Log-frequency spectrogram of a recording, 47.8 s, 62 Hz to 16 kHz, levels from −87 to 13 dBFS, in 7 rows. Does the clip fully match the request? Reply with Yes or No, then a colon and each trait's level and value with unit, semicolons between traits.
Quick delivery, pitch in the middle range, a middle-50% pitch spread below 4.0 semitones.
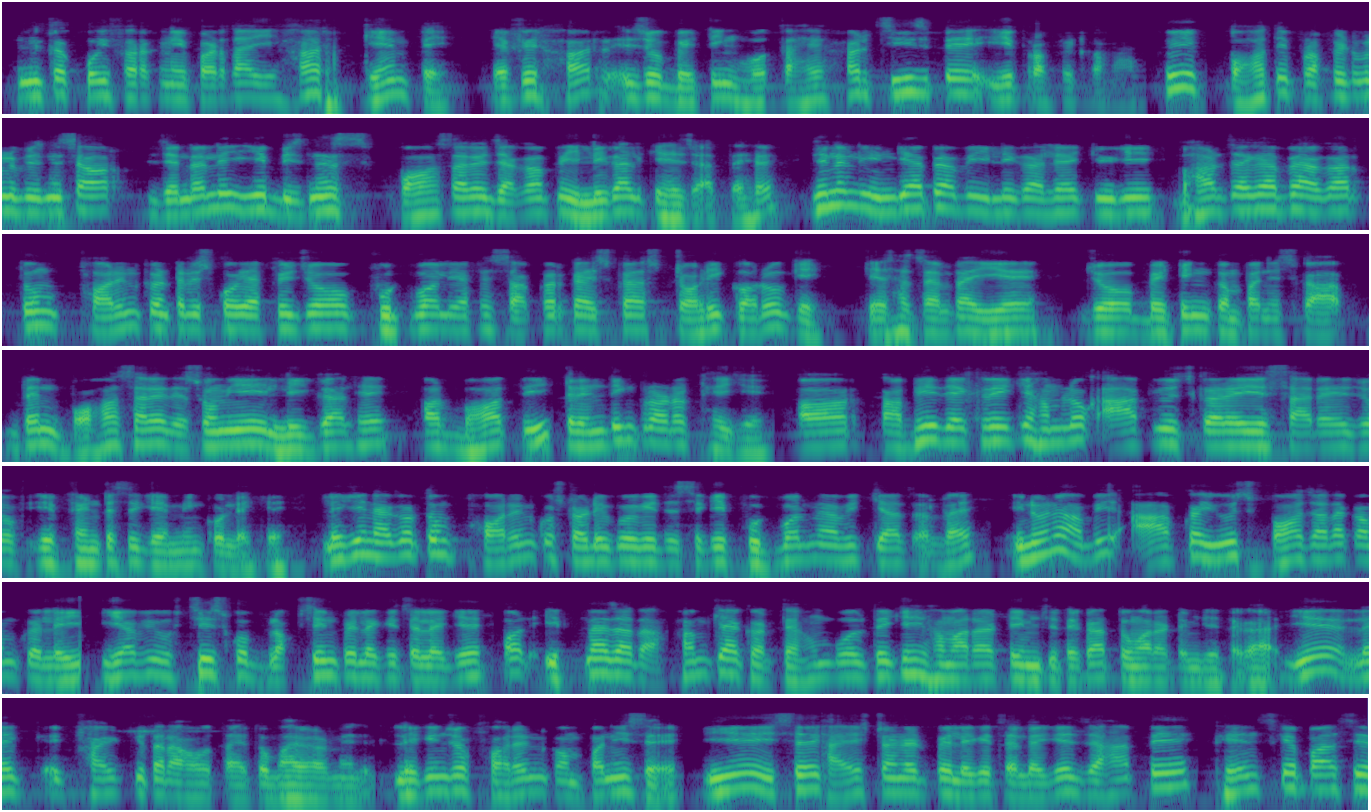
Yes: fast, 240 wpm; medium, 145 Hz; average, 3.5 semitones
